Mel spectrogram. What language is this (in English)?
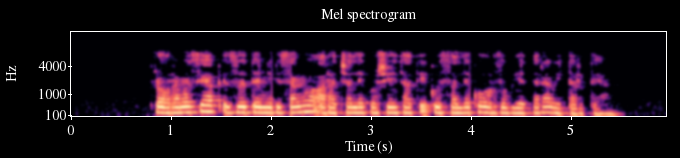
Basque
